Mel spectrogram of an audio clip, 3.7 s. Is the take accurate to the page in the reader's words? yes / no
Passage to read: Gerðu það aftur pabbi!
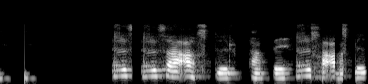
no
